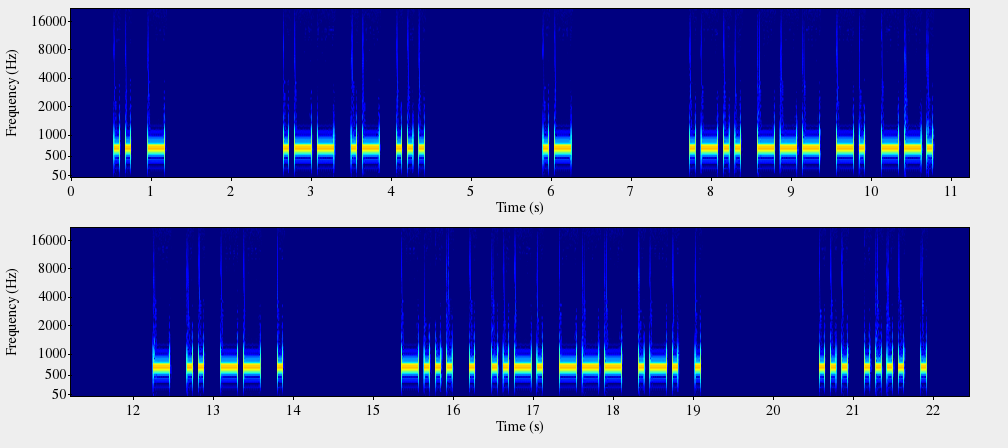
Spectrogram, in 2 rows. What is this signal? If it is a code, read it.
Morse code, heard as a keyed tone, about 17 wpm, 700 Hz. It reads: IT WAS A LONG TIME BEFORE SHE
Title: 3x Word-Spacing - Sentences from Top 500 Words - 17wpm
